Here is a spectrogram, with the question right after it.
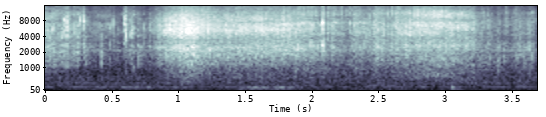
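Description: A tall brown kraft paper pouch with a white label and folded top, partly filled with dried herbs, is held in the hands and crinkled and rubbed with long painted nails and fingertips. A steady, bright crinkling and rustling swells around the one-second mark, with a few sharper ticks, over a faint low hum.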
